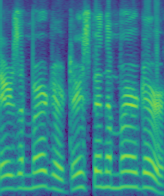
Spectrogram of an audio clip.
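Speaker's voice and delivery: high, alarmed yelling. Voicing a dwarf shouting news down the street: yelling. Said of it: "yelling down the street".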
